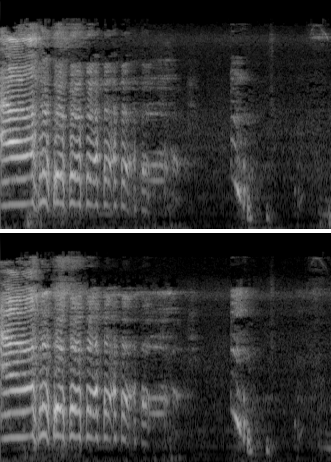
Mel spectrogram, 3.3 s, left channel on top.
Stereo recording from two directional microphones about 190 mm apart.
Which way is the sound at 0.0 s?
20° left (ahead or behind).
